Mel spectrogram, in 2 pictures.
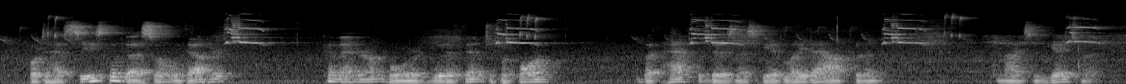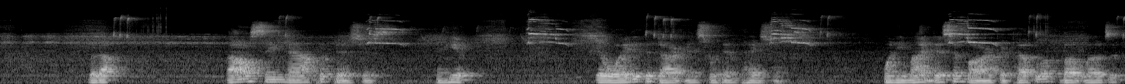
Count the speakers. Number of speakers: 1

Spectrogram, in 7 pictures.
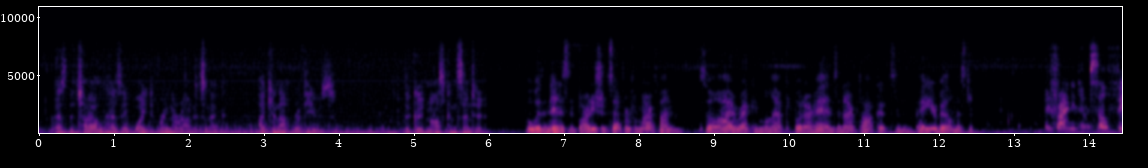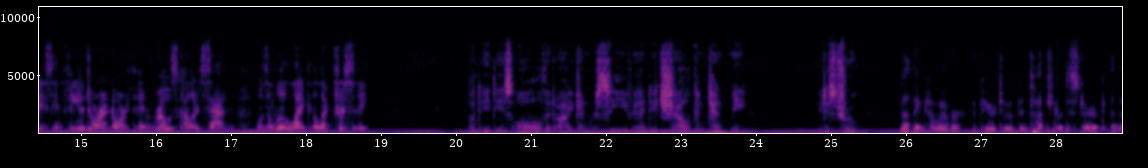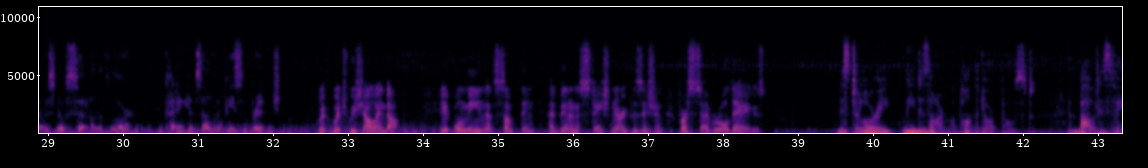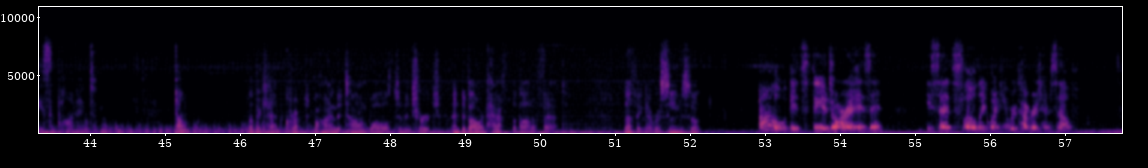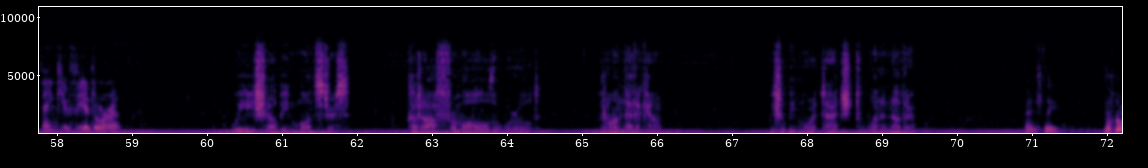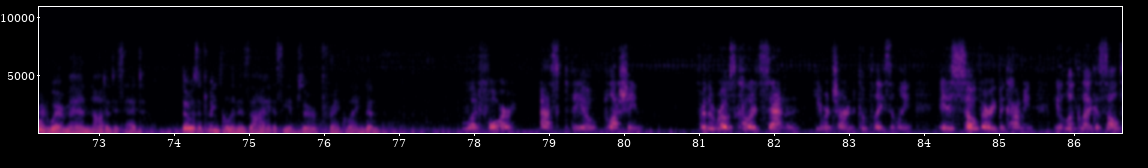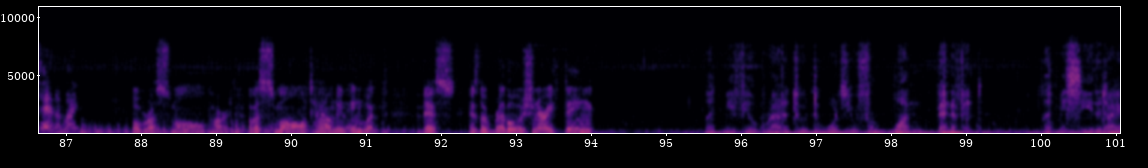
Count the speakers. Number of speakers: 7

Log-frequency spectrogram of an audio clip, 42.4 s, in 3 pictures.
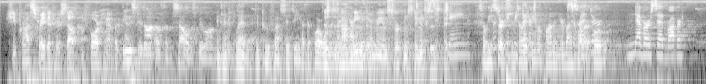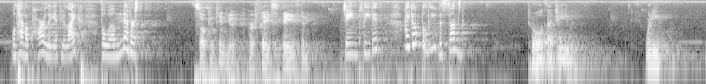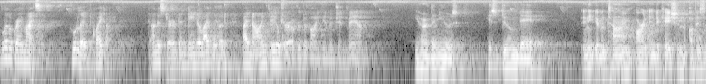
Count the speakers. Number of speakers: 6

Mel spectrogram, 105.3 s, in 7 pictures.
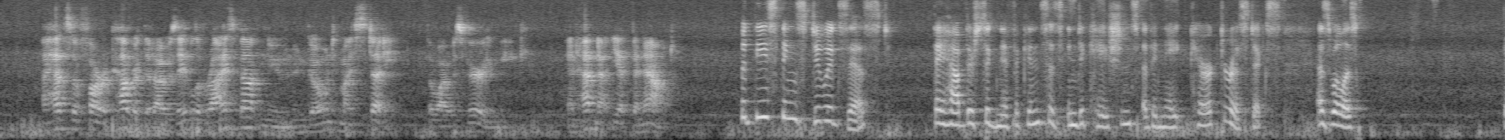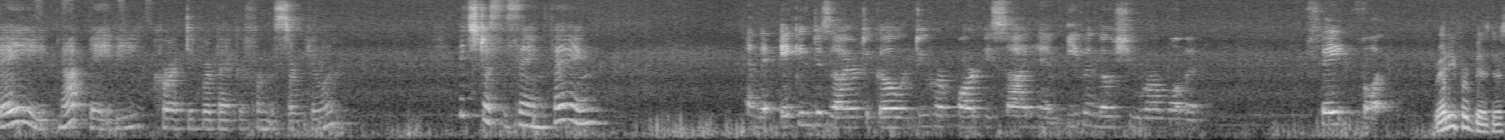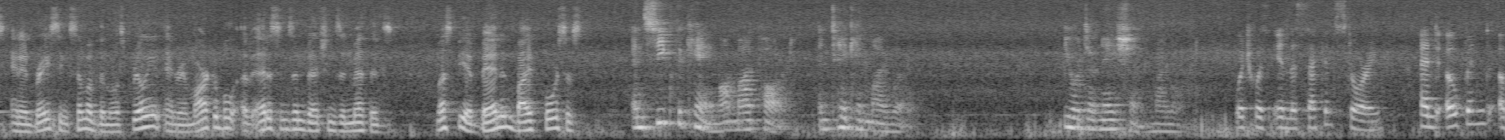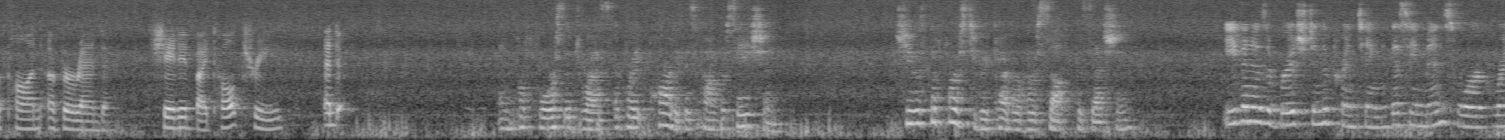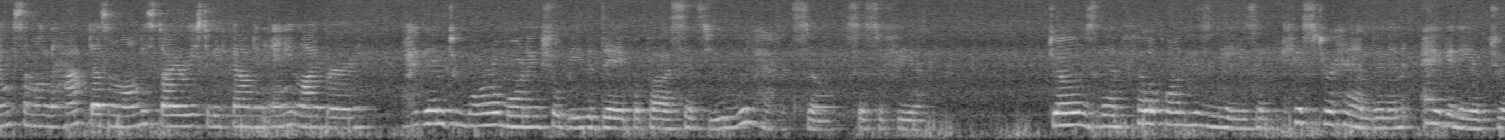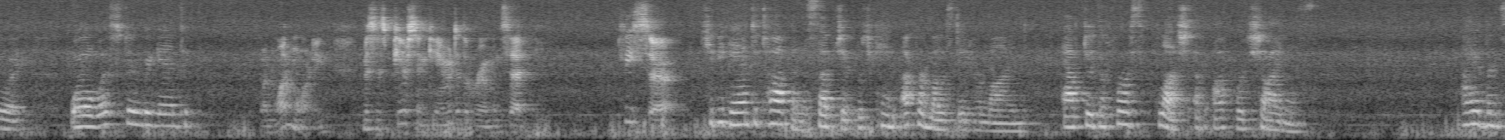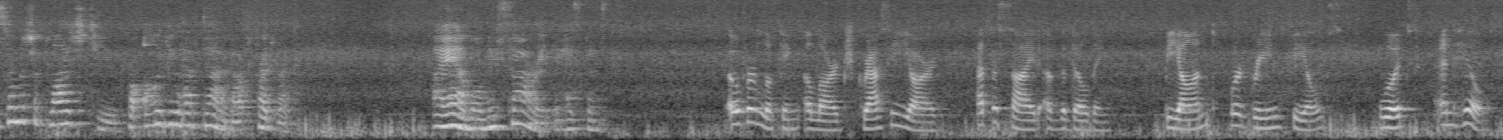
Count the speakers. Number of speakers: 10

